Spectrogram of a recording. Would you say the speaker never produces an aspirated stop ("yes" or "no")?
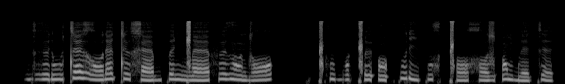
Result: no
